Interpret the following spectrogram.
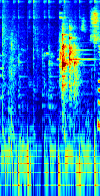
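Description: Scattered clinks and knocks of jars, bottles and grinders being moved on a kitchen counter, over a steady background of funk music.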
